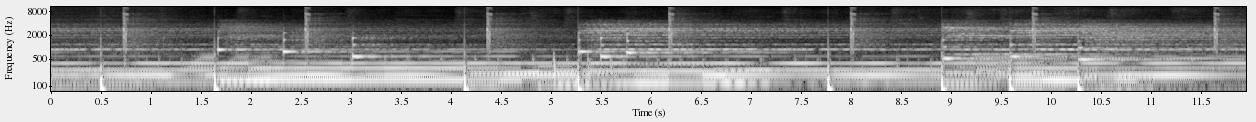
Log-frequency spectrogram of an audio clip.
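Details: Soft ambient music with chiming mallet notes and sustained tones plays throughout, without any animal sound.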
